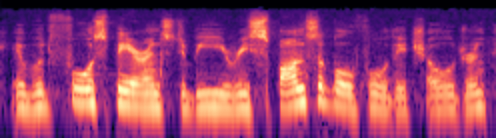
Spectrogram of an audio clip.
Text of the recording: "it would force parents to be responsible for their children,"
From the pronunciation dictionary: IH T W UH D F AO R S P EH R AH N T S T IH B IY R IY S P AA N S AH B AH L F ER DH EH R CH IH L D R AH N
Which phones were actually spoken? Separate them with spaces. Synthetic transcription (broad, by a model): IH T W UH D F AO R S P EH R AH N T S T IH B IY R IY S P AA N S AH B AH L F ER DH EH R CH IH L D R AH N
